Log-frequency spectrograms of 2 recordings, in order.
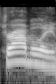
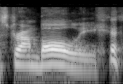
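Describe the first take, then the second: First: The stress is on the first syllable. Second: The stress is on the second syllable. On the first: The speaker calls it right. "It's Stromboli" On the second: The speaker calls it wrong. "not Stromboli"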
